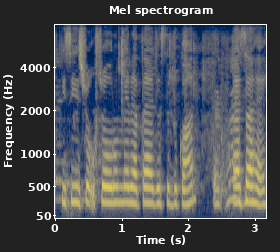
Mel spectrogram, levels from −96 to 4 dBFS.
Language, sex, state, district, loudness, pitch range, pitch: Hindi, female, Madhya Pradesh, Umaria, -16 LUFS, 235-255 Hz, 245 Hz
